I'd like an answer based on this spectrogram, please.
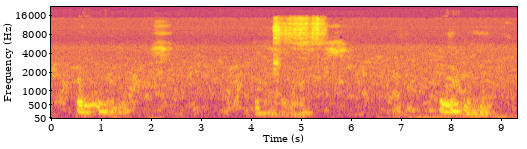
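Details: A sleeping pet dog snores: three loud, rattling, throaty breaths come roughly every three and a half seconds, each about a second long, with soft background hiss between them.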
